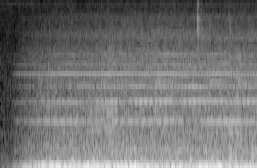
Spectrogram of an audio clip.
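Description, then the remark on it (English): A commuter train rumbles heavily at a railway station in Auckland, a deep continuous low roar with a faint steady high whine over it, fading in quickly and holding loud, with no voices. “Words never far from the lips of early morning train commuters outside the Britomart and Newmarket stations.”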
